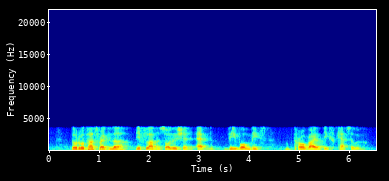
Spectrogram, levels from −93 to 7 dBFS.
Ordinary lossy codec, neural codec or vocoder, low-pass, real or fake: none; codec, 16 kHz in and 24 kHz out, 0.6 kbps, FocalCodec, streaming, 2048 codes; 3.6 kHz; fake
